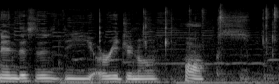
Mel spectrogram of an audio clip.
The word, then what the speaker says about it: Hacks: this is the original Hawks. Hawks or hacks? Hacks, Hawks. I say ox. The way it's spelled, H-A-C-K-S. You may say Hawks, Hawks or ox.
